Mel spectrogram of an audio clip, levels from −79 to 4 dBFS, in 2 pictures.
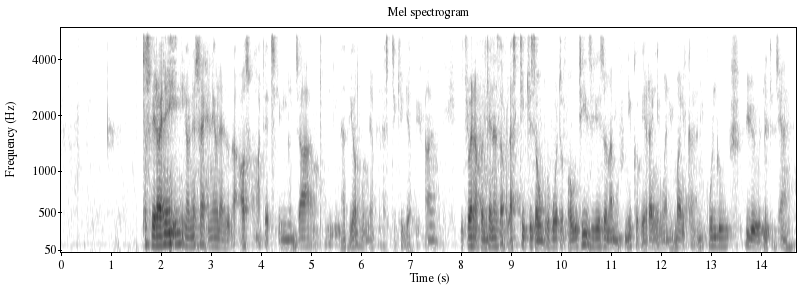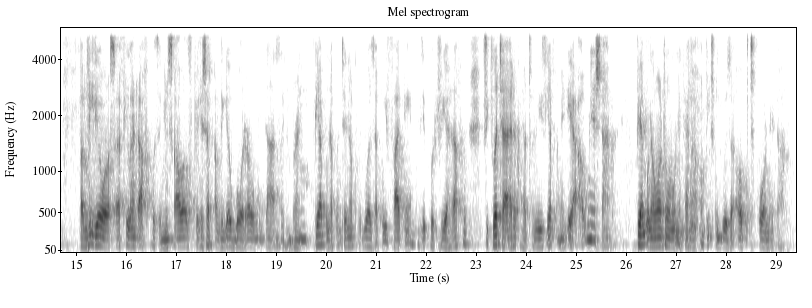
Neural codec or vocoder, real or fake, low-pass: codec, 24 kHz, 0.9 kbps, WavTokenizer, small release; fake; 5.4 kHz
